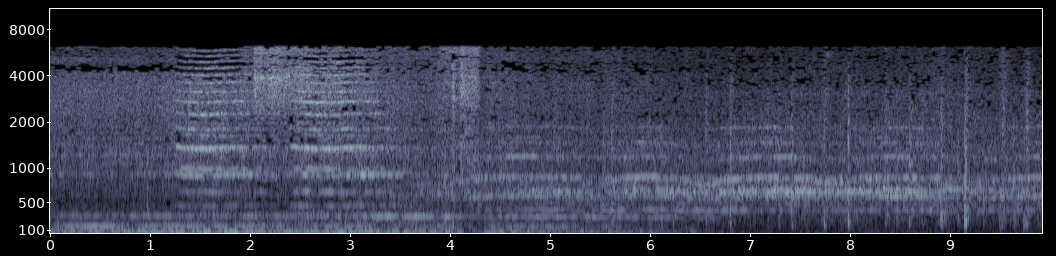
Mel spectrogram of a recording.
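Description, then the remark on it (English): A steam train rumbles steadily along the railroad tracks, a sustained whistle sounding over the clatter before fading into rhythmic mechanical chuffing and clanking. No one speaks. “In 1886, the Canadian Pacific Railroad reached British Columbia and the Kicking Horse Valley.”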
